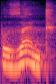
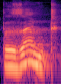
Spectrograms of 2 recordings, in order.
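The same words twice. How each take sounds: Both takes have the same delivery.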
